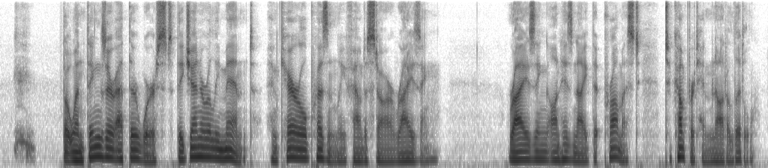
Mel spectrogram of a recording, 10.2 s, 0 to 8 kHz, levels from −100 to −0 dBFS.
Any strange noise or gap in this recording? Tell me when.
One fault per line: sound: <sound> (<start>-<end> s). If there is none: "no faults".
sound: throat clearing (0.2-0.5 s)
